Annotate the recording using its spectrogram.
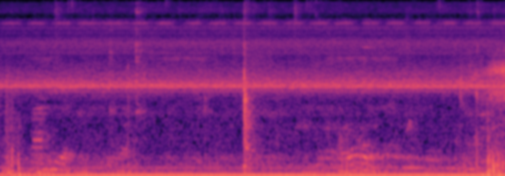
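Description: Steady high-pitched insect trilling, like crickets, that runs on without a break. There is one sharp click about three seconds in.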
